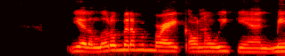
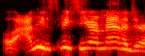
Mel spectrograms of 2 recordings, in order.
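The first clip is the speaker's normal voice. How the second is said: higher, louder, fast demanding customer; mock angry customer; 8 semitones higher, 7 dB louder, faster than usual. Imitating an angry customer demanding the manager. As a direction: huff it like an entitled caller. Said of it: "She was mad too".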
